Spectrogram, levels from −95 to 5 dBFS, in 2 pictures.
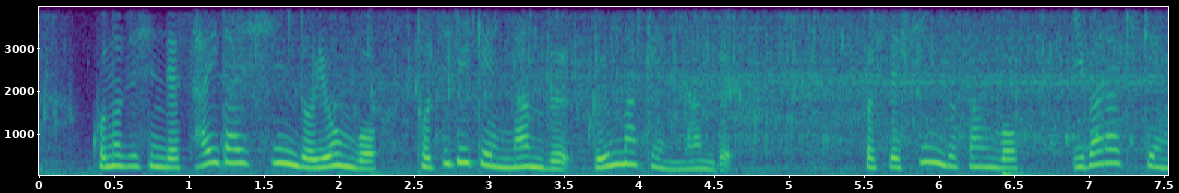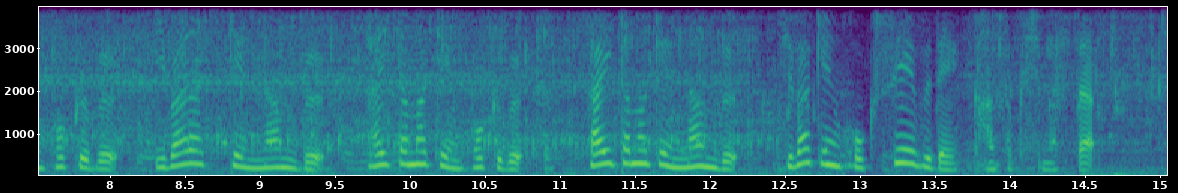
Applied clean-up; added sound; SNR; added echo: none; Sink (filling or washing) / Water tap, faucet; 15 dB; none.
